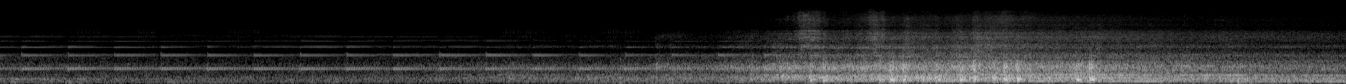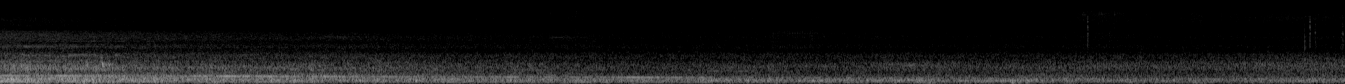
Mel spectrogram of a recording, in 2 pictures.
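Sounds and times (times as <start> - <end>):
level crossing alarm ringing: 0.0 - 8.0
train wheels clacking over rail joints: 6.5 - 11.2.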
